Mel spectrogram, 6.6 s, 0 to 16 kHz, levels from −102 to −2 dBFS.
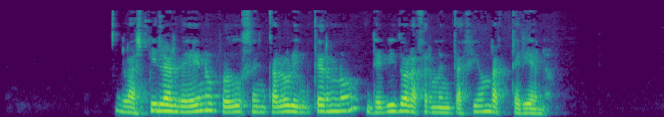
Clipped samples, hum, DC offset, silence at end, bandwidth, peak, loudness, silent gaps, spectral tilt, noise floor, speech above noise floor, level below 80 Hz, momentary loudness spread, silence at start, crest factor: under 0.1%; none; under 0.1%; 1.15 s; 11.5 kHz; -2 dBFS; -20 LUFS; none; -7.5 dB/octave; under -90 dBFS; over 70 dB; -68 dBFS; 7 LU; 1.15 s; 20 dB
